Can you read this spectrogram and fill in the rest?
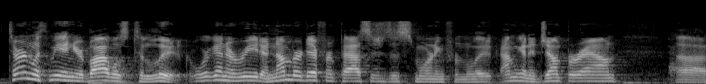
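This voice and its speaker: Folksy preacher man, bright voice. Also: on the high side, muffled recording. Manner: folksy, conversational, with many fillers and pauses. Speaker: pastor. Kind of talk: storytelling sermon.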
